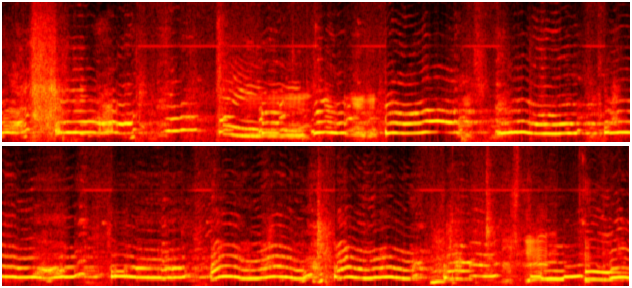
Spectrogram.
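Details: Pet dog overcome with emotion at a homecoming greeting, howling in sustained quavering notes broken by short pauses, rising and sliding in pitch, over a person's voice.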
